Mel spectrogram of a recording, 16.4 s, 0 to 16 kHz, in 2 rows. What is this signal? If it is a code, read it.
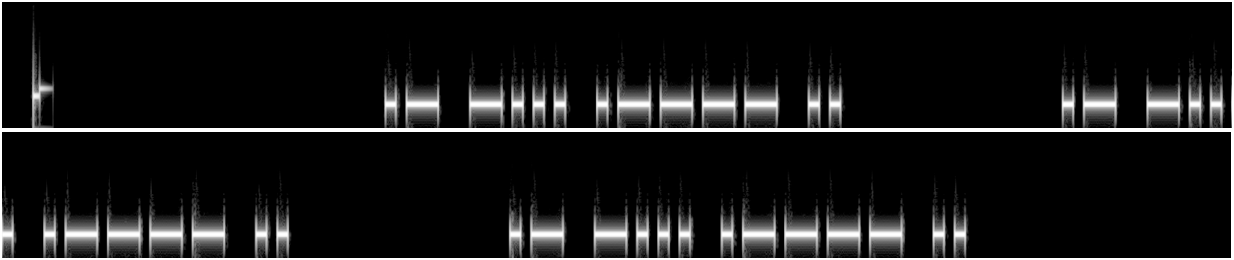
Morse code, heard as a keyed tone, about 17 wpm, 700 Hz. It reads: AB1I AB1I AB1I
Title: USA Call Signs - 4 Characters - Repeated 3x - 17wpm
